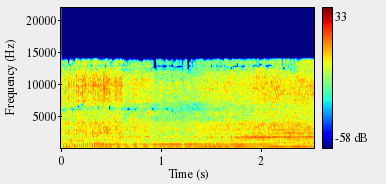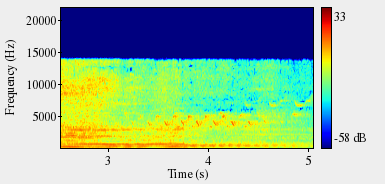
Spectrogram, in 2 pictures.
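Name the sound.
vehicle engine running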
